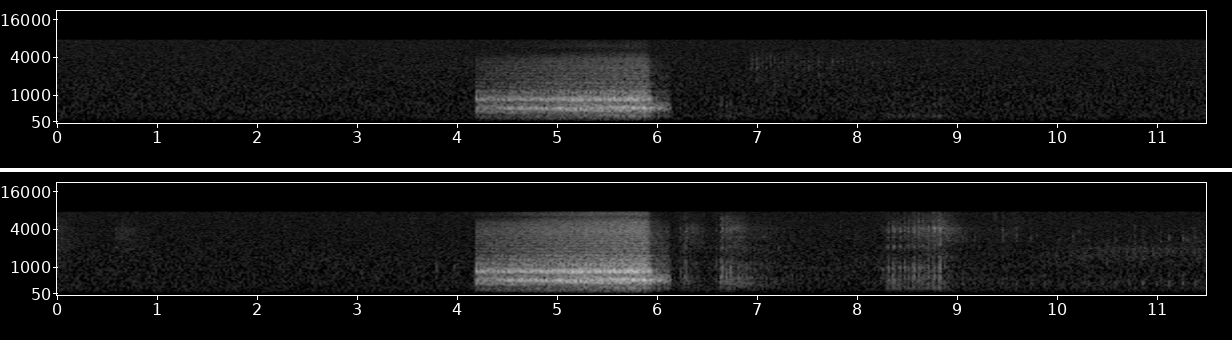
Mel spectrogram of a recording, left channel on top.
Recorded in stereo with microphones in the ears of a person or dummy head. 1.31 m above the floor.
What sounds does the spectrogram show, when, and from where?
4.2 s a whoosh: 75° right (ahead or behind)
